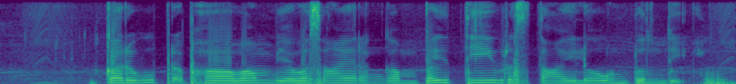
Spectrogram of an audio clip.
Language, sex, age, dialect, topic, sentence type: Telugu, female, 25-30, Central/Coastal, agriculture, statement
